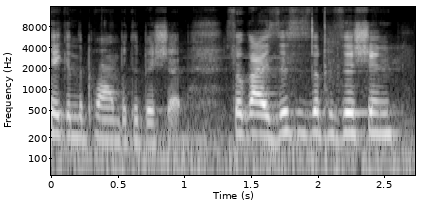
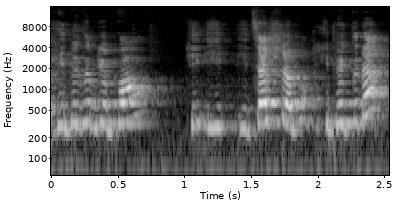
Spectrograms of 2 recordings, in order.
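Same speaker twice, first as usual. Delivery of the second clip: higher, softer, rising at the end; incredulous questioning; 5 semitones higher, 7 dB quieter, faster than usual. Retold or imitated. Coach double-checking the pawn story with student, incredulous. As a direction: imitate someone who can't believe what they heard. Coach re-enacted like LeBron's disbelief.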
